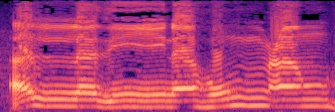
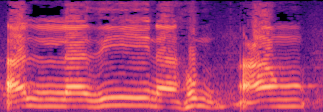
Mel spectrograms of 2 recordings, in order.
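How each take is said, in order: First: The m sound flows with a nasal hum. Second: The m sound is cut off abruptly. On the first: The speaker calls it right. "kita jelaskan gunnahnya, kita alirkan suara sedikit" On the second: The speaker calls it wrong. "tidak dibaca alladzina hum ang"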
